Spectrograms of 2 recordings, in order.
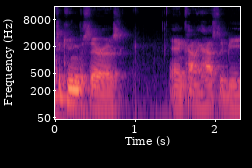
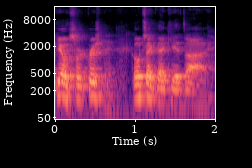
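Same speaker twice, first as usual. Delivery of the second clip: calling out; 5 semitones higher, 9 dB louder than usual. Retold or imitated. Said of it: "Alicent was like".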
